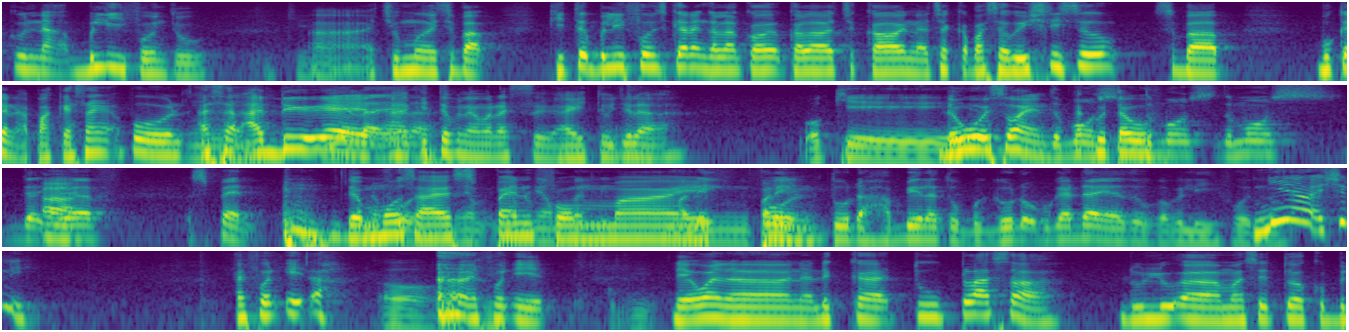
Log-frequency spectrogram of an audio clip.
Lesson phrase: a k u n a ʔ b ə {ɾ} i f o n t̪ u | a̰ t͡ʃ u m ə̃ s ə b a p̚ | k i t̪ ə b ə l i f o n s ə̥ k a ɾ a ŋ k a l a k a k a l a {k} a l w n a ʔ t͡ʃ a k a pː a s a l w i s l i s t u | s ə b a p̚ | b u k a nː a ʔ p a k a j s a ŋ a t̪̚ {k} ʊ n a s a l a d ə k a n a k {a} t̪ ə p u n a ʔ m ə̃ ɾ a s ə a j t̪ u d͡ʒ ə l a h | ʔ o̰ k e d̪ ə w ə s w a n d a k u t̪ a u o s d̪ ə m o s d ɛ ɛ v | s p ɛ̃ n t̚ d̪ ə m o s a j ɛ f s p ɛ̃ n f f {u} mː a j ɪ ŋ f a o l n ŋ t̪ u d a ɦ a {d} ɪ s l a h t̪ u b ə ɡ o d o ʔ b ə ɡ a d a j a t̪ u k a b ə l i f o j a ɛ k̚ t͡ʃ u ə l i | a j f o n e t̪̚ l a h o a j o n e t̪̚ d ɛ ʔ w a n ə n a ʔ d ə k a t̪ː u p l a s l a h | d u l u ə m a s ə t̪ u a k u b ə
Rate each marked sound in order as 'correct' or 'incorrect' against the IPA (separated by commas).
incorrect, correct, incorrect, incorrect, incorrect, incorrect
